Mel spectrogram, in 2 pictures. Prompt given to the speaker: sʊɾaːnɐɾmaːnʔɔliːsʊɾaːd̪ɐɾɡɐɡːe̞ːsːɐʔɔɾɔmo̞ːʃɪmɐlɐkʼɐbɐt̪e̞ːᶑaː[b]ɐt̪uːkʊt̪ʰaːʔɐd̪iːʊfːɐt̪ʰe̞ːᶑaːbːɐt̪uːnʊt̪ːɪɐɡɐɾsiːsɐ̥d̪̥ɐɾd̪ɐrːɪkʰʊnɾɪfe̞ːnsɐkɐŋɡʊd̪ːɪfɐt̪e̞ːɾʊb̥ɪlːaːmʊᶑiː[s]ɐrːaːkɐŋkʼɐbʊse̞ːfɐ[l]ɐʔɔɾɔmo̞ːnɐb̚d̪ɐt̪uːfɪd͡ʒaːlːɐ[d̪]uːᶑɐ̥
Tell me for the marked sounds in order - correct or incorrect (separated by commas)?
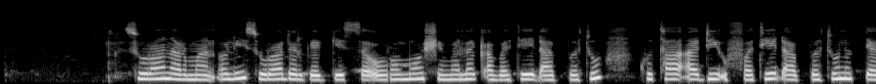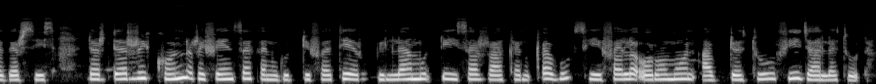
incorrect, correct, correct, incorrect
